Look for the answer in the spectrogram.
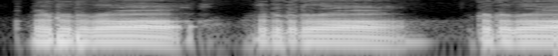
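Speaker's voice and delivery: র rolled with an exaggerated trill; demonstrating an overdone rolled র. Shown as a demonstration. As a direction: roll the র hard to show the tap. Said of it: "আমি একটু exaggerate করে করতেছি".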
